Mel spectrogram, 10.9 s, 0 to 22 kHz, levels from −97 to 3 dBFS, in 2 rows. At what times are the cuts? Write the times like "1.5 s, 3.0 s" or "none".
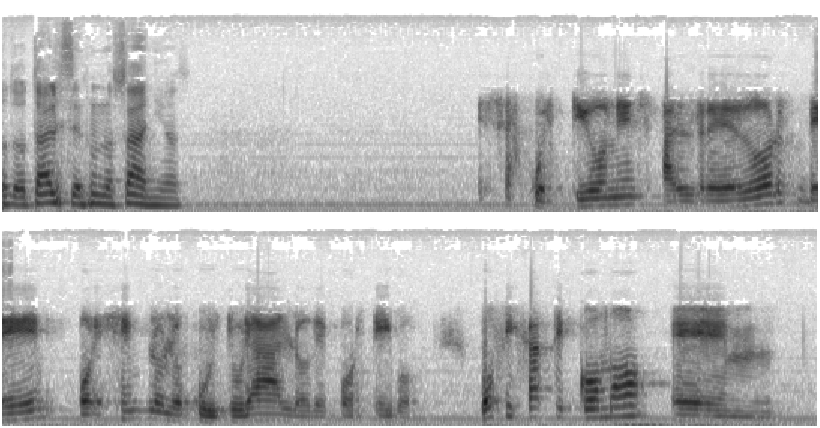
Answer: none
